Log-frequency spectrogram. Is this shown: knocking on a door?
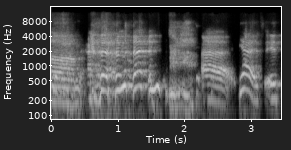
no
